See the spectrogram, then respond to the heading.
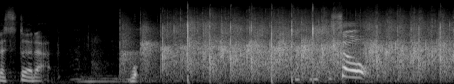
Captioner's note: audience clapping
